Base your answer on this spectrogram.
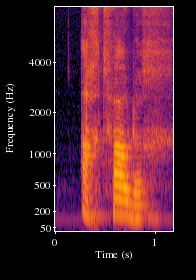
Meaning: eightfold
- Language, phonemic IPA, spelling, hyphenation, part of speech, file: Dutch, /ˌɑxtˈfɑu̯.dəx/, achtvoudig, acht‧vou‧dig, adjective, Nl-achtvoudig.ogg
